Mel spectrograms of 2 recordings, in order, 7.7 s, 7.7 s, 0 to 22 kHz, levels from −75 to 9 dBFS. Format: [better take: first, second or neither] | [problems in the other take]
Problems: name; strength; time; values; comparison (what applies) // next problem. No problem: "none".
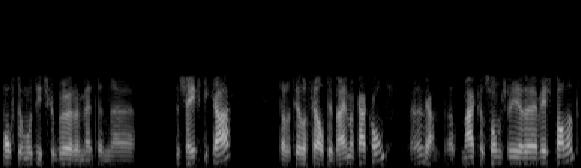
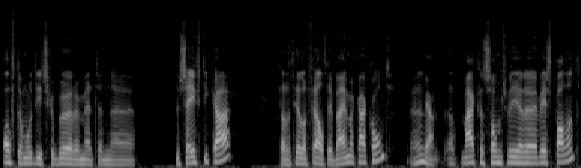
second | phone-call audio; poor line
